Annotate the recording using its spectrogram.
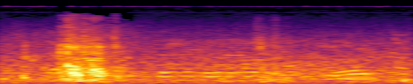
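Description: Indistinct voices of people at the water's edge, with a short noisy burst about half a second in.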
